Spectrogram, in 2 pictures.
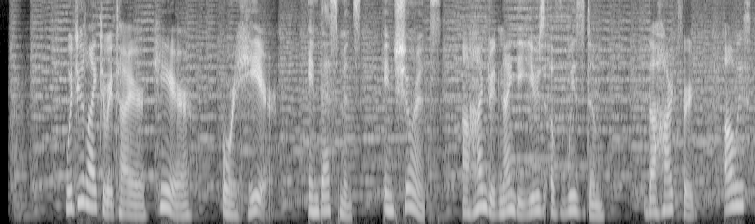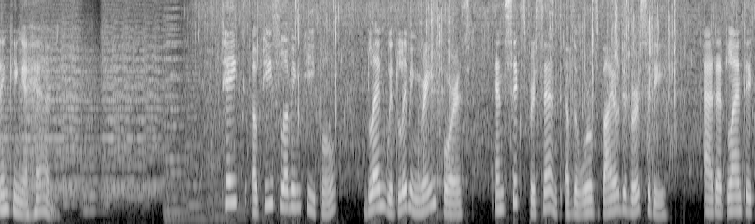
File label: English Commercial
